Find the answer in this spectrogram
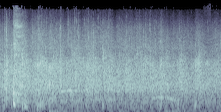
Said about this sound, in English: Somebody clap your hands unto the Lord.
